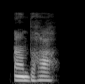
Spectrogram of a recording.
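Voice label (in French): "Un drap", French; vocabulaire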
